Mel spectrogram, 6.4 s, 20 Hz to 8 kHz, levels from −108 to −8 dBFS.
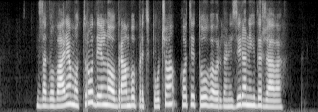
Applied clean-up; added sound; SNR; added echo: neural mask model DeepFilterNet 3.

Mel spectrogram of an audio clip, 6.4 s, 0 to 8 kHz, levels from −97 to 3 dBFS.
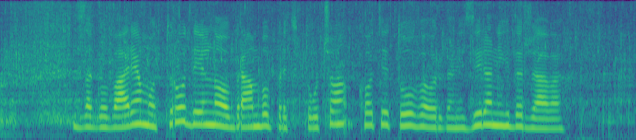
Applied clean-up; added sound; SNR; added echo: none; Toilet flush; 13 dB; none.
